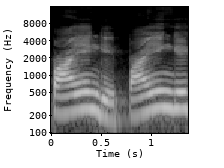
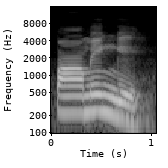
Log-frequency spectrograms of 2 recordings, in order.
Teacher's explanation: ब्रज भाषा में य की जगह पर म का प्रयोग होने लगता है। य जहाँ जहाँ पर वो शब्द में य आता है हिंदी में, उस य के बदले वे म का प्रयोग करते हैं।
